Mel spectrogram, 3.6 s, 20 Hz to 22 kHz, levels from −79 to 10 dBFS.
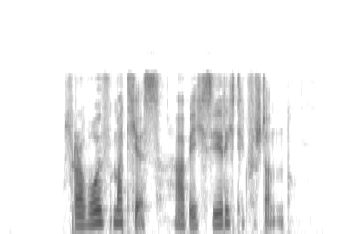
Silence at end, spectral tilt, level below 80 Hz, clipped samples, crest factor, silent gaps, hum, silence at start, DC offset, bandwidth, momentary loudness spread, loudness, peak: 0.75 s; -3.5 dB/octave; -68 dBFS; under 0.1%; 22 dB; none; none; 0.65 s; under 0.1%; 10 kHz; 10 LU; -30 LUFS; -10 dBFS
